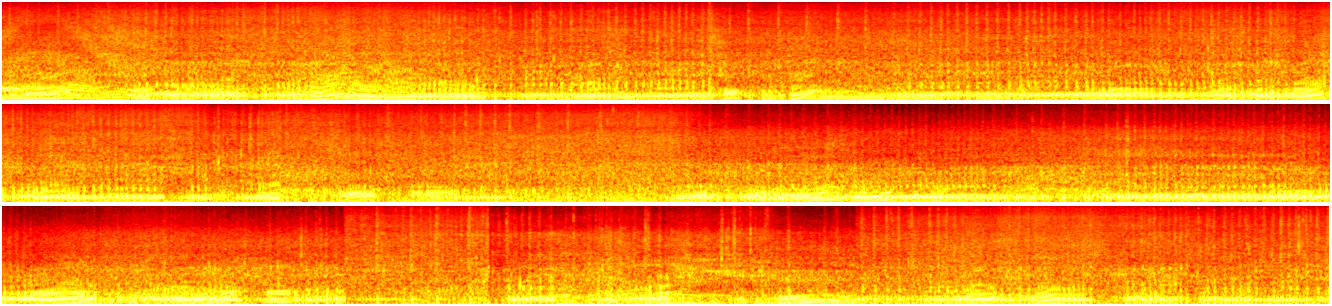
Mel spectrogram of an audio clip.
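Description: Enduro motorcycle engine revving up and down again and again, its pitch rising and falling with the throttle.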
